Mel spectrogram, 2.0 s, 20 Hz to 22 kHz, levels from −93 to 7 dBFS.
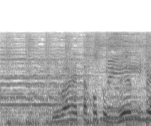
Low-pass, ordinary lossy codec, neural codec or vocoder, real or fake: none; none; none; real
